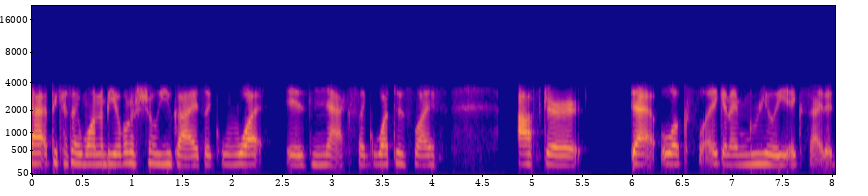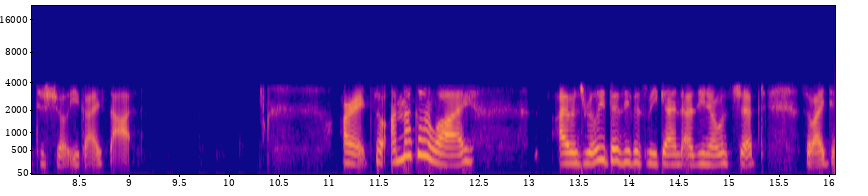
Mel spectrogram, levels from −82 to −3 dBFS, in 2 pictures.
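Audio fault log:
No faults detected.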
